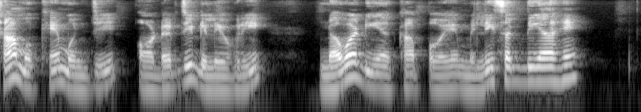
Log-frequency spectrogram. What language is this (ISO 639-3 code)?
snd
